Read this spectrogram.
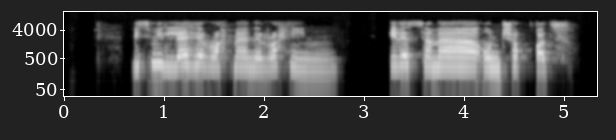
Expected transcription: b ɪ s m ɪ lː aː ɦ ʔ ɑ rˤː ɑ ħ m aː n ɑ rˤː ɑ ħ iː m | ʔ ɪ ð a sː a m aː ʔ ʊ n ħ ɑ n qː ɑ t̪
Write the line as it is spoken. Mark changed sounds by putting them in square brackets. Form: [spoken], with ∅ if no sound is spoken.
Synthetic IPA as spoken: b ɪ s m ɪ lː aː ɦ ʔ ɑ rˤː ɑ ħ m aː n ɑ rˤː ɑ ħ iː m | ʔ ɪ ð a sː a m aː ʔ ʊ n [ʃ] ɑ [∅] qː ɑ t̪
